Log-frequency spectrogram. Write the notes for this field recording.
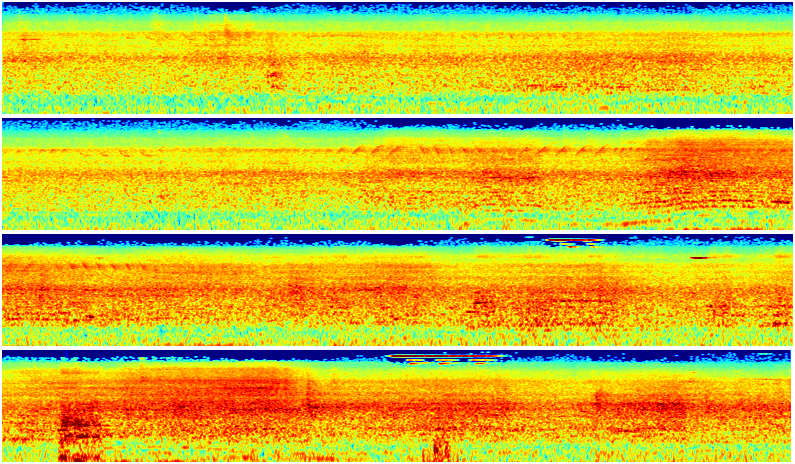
Recording of joaquin costa noises - Sony recorder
